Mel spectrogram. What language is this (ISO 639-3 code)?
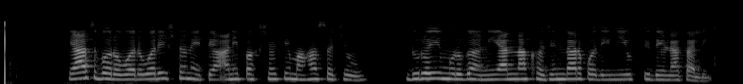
mar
